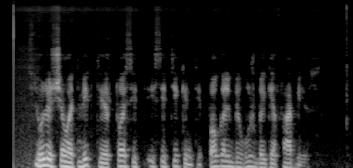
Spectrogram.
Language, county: Lithuanian, Klaipėda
